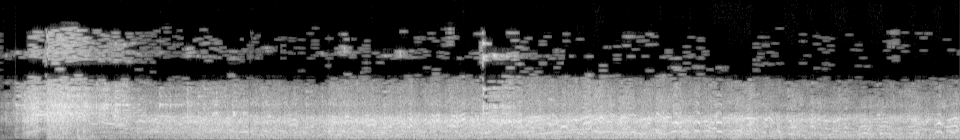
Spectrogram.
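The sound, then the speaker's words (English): A stack of clean dishes is pushed off a drain board and crashes and shatters to the floor with a burst of clinking breakage, followed by a loud, dense wash of laughter and chatter that carries on for several seconds. “Rochester, why'd you drop those dishes?”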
